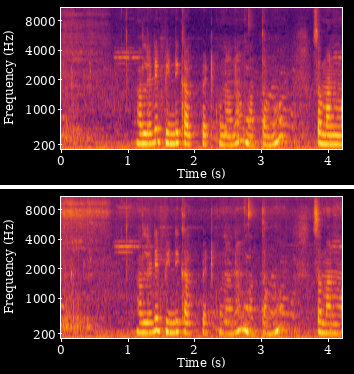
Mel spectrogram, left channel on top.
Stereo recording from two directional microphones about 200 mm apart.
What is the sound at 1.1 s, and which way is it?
Speech, 40° left (ahead or behind).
